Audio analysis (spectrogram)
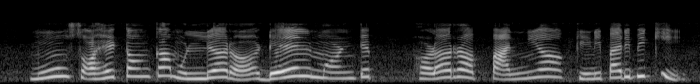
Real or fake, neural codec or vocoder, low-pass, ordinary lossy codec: real; none; 7.2 kHz; none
